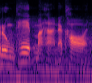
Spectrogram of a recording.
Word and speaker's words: กรุงเทพฯ: ต้อง อ่าน คำ เต็ม นะ ครับ อ่าน ว่า กรุงเทพมหานคร นะ ครับ หรือ โปรดเกล้า ไป ยัน น้อย นะ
